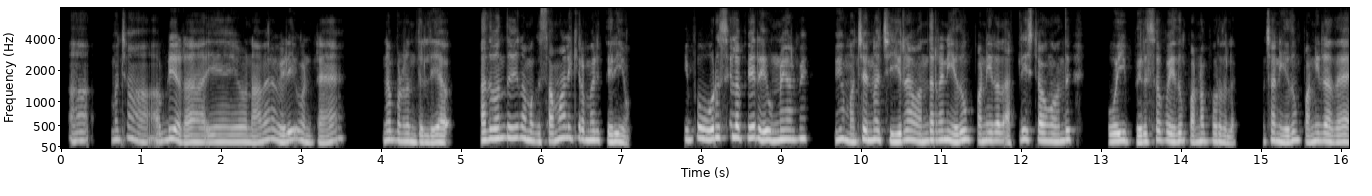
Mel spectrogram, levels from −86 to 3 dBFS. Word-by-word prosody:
ஆ! - - -2 0.5
மச்சான் 200 +1 -6 0.3
அப்பிடியாடா, 170 -5 0 0.2
ஐய்யயோ! 155 0 -1
நான் 150 +5 -2
வேற 200 - -3
வெளியே 180 +7 +1
வந்ட்டேன். 140 0 -3 0.6
என்ன 185 - -1
பண்றது 165 -3 +1
தெரியலயே! 145 +1 +2 0.5
அது 195 - +3
வந்து 235 +1 0 0.2
நமக்கு 180 -5 0
சமாளிக்கிறமாரி 200 0 0
தெரியும். 155 -4 +2 0.7
இப்போ 200 +4 -1
ஒரு 220 +3 +4
சில 250 -1 +2
பேர் 230 -2 +2
உண்மையாலுமே, 205 +3 +2 0.4
ஐயோ! 205 +1 +2
மச்சான் 165 +6 +2
என்னாச்சு, 190 -2 0
இருடா! 195 +4 +2
வந்துர்றேன்னு 190 +4 +2
நீ 170 - +3
எதுவும் 195 +3 +2
பண்ணிறாத! 175 +1 +1
அட்லீஸ்ட் 195 -1 -3
அவுங்க 170 -1 +2
வந்து 180 +4 +1 0.5
போய் 165 +2 +5 0.2
பெருசா 160 +5 +1
போய் 170 -3 +3
எதுவும் 170 +1 -1
பண்ண 150 +3 0
போறதில்ல, 145 -6 -1 0.3
மச்சான் 165 +2 -1
நீ - - +3
எதுவும் 190 +4 -1
பண்ணிறாத! 160 -1 +1
175 Hz, 155 wpm, -22 LUFS, 155-195 Hz, 0.7 s, போய்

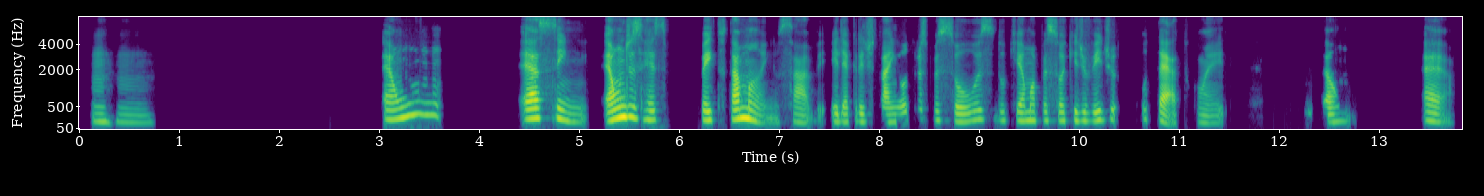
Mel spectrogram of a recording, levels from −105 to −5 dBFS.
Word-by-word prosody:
Uhum. 150 -3 -14 2.3
É 205 - +2
um 290 +6 -1 0.8
é 220 +1 +8
assim, 225 -8 +1 0.2
é 190 +3 +6
um 245 +3 +11
desrespeito 200 -4 0
tamanho, 205 - +5
sabe, - - -9
ele 160 -1 -4
acreditar 160 0 -4
em 160 - -7
outras 215 +5 -9
pessoas 190 +1 -5
do 185 -3 -14
que 185 - -16
é 180 - +1
uma 185 +1 -3
pessoa 185 -1 -6
que 185 +1 -7
divide 180 +3 -4 0.3
o 210 - -13
teto - - +1
com 150 -1 -13
ele. 140 +1 -14 0.9
Então 160 - -4 0.9
É. 175 -4 -2
185 Hz, 120 wpm, -24 LUFS, 160-210 Hz, 2.3 s, um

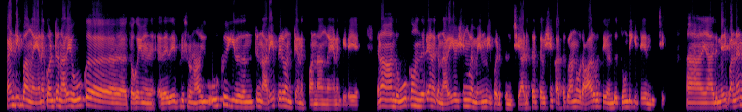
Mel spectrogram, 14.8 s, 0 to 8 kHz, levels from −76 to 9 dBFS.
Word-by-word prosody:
கண்டிப்பாங்க. 180 -5 +2
எனக்கு 150 +4 0
வந்துட்டு 160 0 +1
நிறைய 170 +3 +2
ஊக்கத் 185 +1 +1 0.7
தொகை 130 +1 +1 0.4
அதாவது, 130 +2 +2
எப்பிடி 160 +3 -5
சொல்றன்னா, 135 -3 -1 0.3
ஊக்குவிக்கிறது 175 -5 +1
வந்துட்டு 140 +4 -1
நிறைய 145 +9 +2
பேர் 180 -1 +1
வந்துட்டு 145 -2 -1
எனக்கு 120 0 -3
பண்ணாங்க 110 0 -1
எனக்கு 110 -1 -3
இடையே. 105 0 +1 0.4
ஏன்னா, 175 - +2 0.2
அந்த 160 -2 +1
ஊக்கம் 185 0 -1
வந்துட்டு 165 +1 +1
எனக்கு 165 -5 0
நிறைய 140 - +2
விஷயங்களை 165 -1 +1
மேன்மை 140 +1 +1
படுத்துனுச்சு, 110 -1 -2
அடுத்த 145 - -2
அடுத்த 140 -1 -3
விஷயம் 155 +4 +1
கத்துக்கலான்னு 145 +1 -2
ஒரு - - -1
ஆர்வத்தை 160 -2 -1
வந்து 130 +1 0
தூண்டிக்கிட்டே 145 -3 0
இருந்துச்சு. 110 -2 -5 0.5
அ - - +1 0.5
அதுமாரி 140 +6 +1
பண்ணேன், 175 +6 +1
150 Hz, 160 wpm, -23 LUFS, 130-170 Hz, 0.7 s, கண்டிப்பாங்க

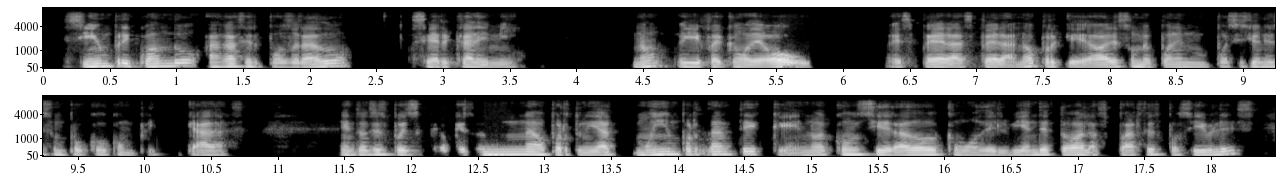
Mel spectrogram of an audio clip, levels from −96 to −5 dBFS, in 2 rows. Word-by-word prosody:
siempre 150 +3 +2
y - - -6
cuando 155 +4 +2
hagas 135 +3 +1
el 120 -1 -2
posgrado 120 +9 +1 0.4
cerca 115 0 0
de 105 -1 0
mí", 105 +2 -7 0.9
¿no? 145 +6 -1
Y 110 -1 +2
fue 110 -1 -1
como 110 -3 -1
de, 105 - +4
oh, 110 -3 +7 0.6
espera, 110 -2 +1
espera, 105 +1 0
¿no?, 140 +5 0
porque 120 -4 -1
ahora 110 +2 +3
eso 125 +2 -5
me 110 -4 0
ponen 110 0 -4
posiciones 120 +1 -5
un 120 -1 -3
poco 115 +2 -5
complicadas. 110 -1 -6 0.7
Entonces, 115 +3 0
pues, 115 -3 -1
creo 125 - -10
que 135 - -3
es - - -18
una 140 0 +4
oportunidad 120 -2 0
muy 120 +3 +2
importante 145 0 0
que 105 - -6
no 110 0 -2
he 115 - -4
considerado 125 -1 +3
como 110 -2 -4
del 110 0 -2
bien 115 +1 -1
de 125 -1 +4
todas 125 0 +3
las 115 -1 -5
partes 115 +4 -3
posibles, 130 +7 -1
120 Hz, 155 wpm, -24 LUFS, 110-135 Hz, 0.9 s, oh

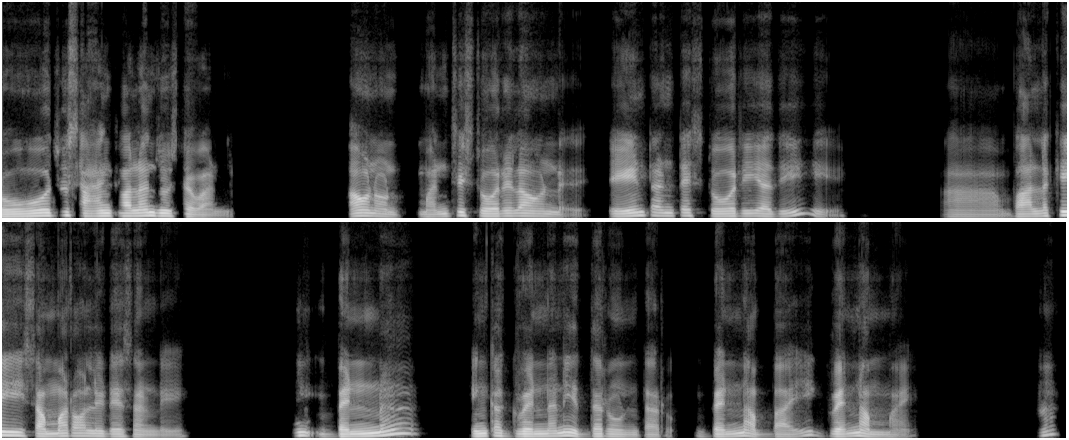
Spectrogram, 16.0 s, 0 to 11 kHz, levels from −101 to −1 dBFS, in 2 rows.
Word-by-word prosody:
రోజు 130 +8 +4
సాయంకాలం 135 +2 +3
చూసేవాడిని. 100 -9 -2 0.9
అవునవును. 130 -7 +1 0.2
మంచి 120 +7 -3
స్టోరీ‌లా 135 +2 +1
ఉండేది. 110 -3 -8 0.3
ఏంటంటే 150 0 0
స్టోరీ 125 +1 -1
అది. 120 +7 -5 1.2
ఆహ్, 100 -1 -11
వాళ్ళకి 130 +9 +2 0.2
సమ్మర్ 125 +3 +3
హాలిడేస్ 120 -5 -1
అండి. 90 -1 -9 1.2
బెన్ 125 +9 +5 0.7
ఇంకా 130 +3 +2
గ్వెన్ 120 +1 +4
అని 150 +4 +3
ఇద్దరు 115 +2 -2
ఉంటారు. 100 0 -8 0.3
బెన్ 110 +4 +2
అబ్బాయి, 105 - -6 0.2
గ్వెన్ 120 +5 +2
అమ్మాయి. 100 -3 -8 1.0
ఆ! - - -6
120 Hz, 100 wpm, -24 LUFS, 110-135 Hz, 1.2 s, బెన్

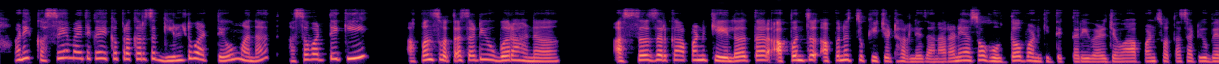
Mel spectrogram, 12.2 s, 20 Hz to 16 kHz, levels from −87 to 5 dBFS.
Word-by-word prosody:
आणि 315 +7 +3
कसं 255 +8 -2
आहे 380 - +1
माहिती 355 -2 -1
आहे 350 +1 -2
का? - - +2
एका 330 0 -3
प्रकारचं 320 -3 -1
गिल्ट 235 +7 +2
वाटते 275 -10 0
हो 245 - +2
मनात. 220 - 0 0.2
असं 240 +9 -2
वाटते, 300 +2 0
की 350 +4 +7 0.5
आपण 270 +2 +2
स्वतःसाठी 255 +3 0
उभं 245 -2 +3
राहणं 195 -6 0 0.6
असं 265 0 +2
जर 270 -1 +4
का 265 - -1
आपण 260 +1 +1
केलं, 215 +1 +5
तर 255 0 +3
आपण 245 +5 +4 0.2
आपणच 245 +5 +1
चुकीचे 210 -5 -3
ठरले 170 -4 -4
जाणार. 165 0 -6
आणि 205 +5 0
असं 235 +2 +1
होतं 200 +4 +1
पण 215 -4 0
कितीतरी 175 0 -6
वेळ 170 0 -3
जेव्हा 180 0 -3
आपण 195 +2 -3
स्वतःसाठी 195 +1 -5
उभे 190 -1 -1
230 Hz, 195 wpm, -23 LUFS, 195-270 Hz, 0.6 s, की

